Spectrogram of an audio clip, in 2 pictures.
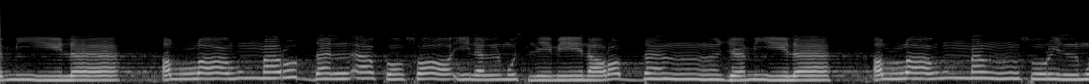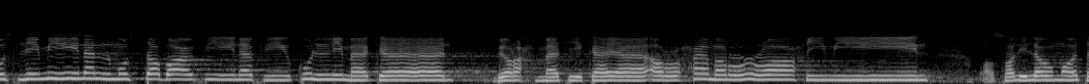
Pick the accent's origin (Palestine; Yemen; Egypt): Egypt; اللهم اجعل بلدنا مصر أمنا أمانا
